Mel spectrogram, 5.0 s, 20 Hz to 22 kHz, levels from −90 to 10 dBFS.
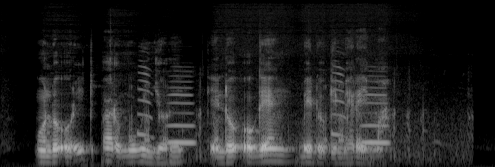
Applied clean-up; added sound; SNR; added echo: none; Fowl; 10 dB; none.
